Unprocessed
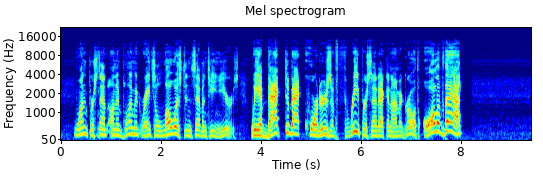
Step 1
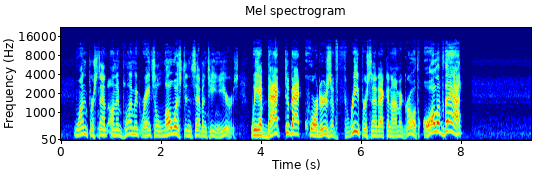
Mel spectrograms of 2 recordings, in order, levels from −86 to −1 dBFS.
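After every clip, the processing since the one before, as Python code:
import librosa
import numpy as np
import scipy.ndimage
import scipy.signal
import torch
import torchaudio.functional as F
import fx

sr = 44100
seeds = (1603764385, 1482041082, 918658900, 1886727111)

y = scipy.signal.sosfilt(scipy.signal.butter(2, 100.0, 'highpass', fs=sr, output='sos'), x)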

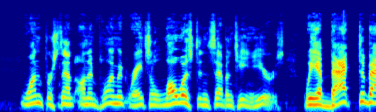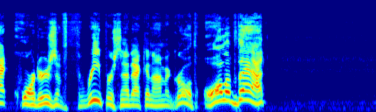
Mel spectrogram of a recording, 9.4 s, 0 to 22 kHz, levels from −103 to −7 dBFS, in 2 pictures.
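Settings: y = fx.bin_expand(x, sr, power=1.5)
y = F.gain(torch.from_numpy(y), -5.5).numpy()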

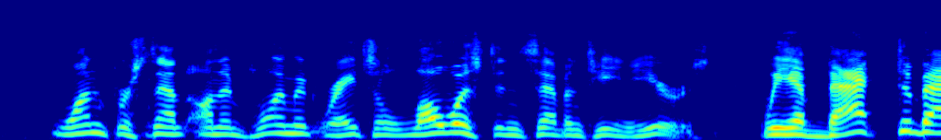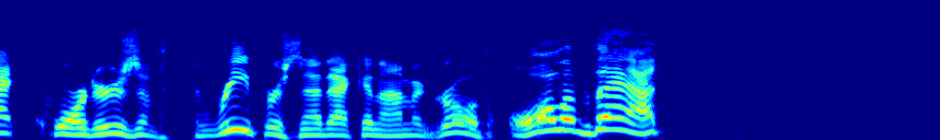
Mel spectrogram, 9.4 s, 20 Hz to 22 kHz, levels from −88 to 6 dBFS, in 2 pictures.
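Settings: y = fx.air_absorb(x, sr, metres=250.0)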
